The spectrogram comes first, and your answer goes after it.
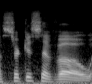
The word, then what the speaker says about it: Circus Evo: And Houston, the name of your company, Circus Evo, is how you pronounce it. Can you say it again for us? Yeah, Circus Evo.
